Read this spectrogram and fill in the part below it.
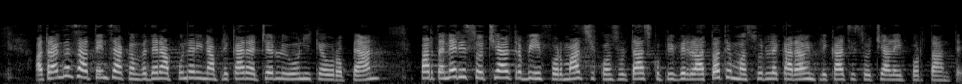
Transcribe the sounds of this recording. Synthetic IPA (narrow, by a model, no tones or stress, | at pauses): at̪ɾaɡɨnsəat̪ent̪sijakəɨnve̞d̪e̞ɾeapune̞ɾiɨnaplikaɾeat͡ʃe̞ɾulujunike̞uɾo̞pean | part̪e̞ne̞ɾiso̞t͡ʃialt̪ɾe̞buje̞info̞rmat̪sʲʃiko̞nsult̪at̪sʲkupɾiviɾe̞lat̪oat̪e̞məsuɾile̞kaɾe̞awimplikat̪sijso̞t͡ʃiale̞impo̞rt̪ant̪e̞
